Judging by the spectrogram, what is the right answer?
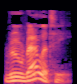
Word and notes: rurality: British English

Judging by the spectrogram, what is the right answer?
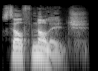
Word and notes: self-knowledge: British English

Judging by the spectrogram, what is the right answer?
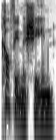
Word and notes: coffee machine: British English

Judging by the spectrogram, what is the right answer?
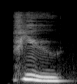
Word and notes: view: British English

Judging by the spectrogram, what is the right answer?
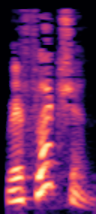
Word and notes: reflexion: British English

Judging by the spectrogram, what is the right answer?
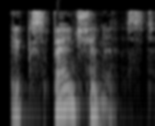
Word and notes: expansionist: British English

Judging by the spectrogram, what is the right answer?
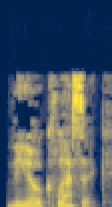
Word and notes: neoclassic: British English

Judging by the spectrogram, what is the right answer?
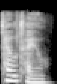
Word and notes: telltale: British English

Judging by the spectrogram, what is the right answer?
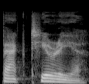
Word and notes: bacteria: American English

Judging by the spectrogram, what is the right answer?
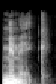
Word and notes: mimic: British English

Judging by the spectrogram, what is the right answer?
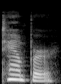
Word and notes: tamper: British English

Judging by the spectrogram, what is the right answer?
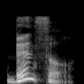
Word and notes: benthal: British English

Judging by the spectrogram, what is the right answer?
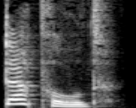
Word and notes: dappled: British English

